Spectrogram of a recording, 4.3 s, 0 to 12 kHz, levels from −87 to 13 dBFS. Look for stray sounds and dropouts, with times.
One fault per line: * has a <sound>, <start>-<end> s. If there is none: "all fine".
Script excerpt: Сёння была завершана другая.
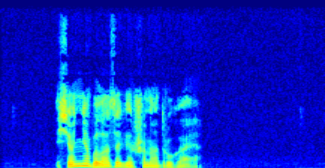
all fine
